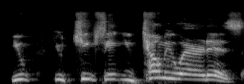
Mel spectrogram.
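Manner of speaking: act dropped, very high, very loud, accusing shriek. A woman pointing at a skull suddenly turns on the man: dropping the act. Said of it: "she like instantly drops the act as she says".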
